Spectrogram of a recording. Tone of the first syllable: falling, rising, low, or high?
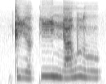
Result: low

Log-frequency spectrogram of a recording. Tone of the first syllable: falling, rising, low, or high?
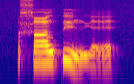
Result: high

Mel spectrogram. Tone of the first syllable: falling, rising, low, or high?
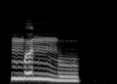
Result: high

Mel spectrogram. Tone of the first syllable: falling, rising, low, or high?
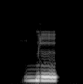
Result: low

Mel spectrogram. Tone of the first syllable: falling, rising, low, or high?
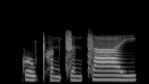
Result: low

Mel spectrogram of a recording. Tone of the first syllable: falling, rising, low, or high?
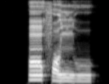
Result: high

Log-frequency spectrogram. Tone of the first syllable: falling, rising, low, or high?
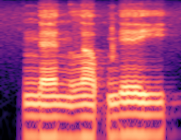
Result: low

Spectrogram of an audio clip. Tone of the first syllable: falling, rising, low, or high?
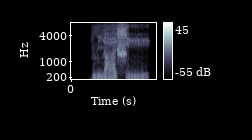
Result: low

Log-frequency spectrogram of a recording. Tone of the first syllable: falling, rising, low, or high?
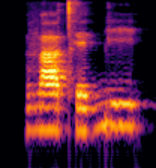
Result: low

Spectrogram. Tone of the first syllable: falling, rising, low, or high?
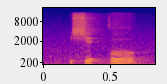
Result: high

